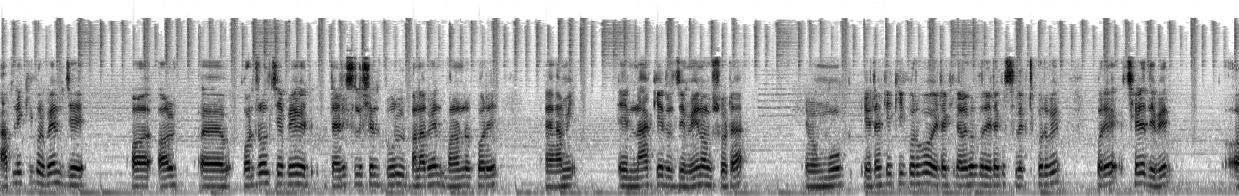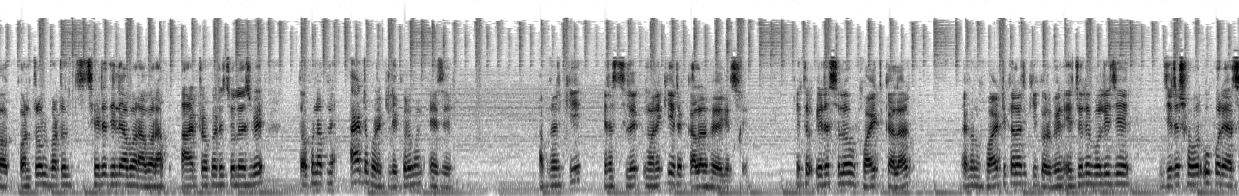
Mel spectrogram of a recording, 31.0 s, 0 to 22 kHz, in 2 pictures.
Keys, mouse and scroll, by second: 1.2 click, 19.9 click.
